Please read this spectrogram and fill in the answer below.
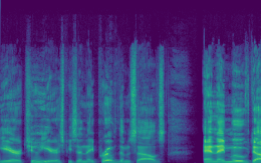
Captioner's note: none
